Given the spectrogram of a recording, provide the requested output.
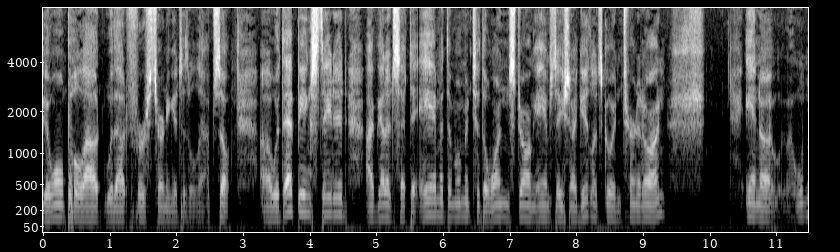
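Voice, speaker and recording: A man's voice: medium pitch, pushed and bright, dry recording. A man giving a casual hands-on demonstration as a repairman, explaining step by step in a plain-spoken way. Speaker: repairman demonstrating a restored car radio.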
